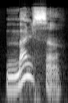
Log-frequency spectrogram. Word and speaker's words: malsain: Malsain. A-I-N together, it's a nasal and it's un.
